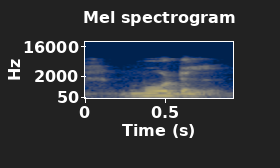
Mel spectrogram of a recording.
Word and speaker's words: modal: pronunciation um British British but if you check any dictionary you will find that this word model has no alternative pronunciation it has only one pronunciation modal m-o-d-a-l and these models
